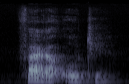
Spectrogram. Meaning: diminutive of farao
- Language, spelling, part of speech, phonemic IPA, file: Dutch, faraootje, noun, /ˈfaraˌʔocə/, Nl-faraootje.ogg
